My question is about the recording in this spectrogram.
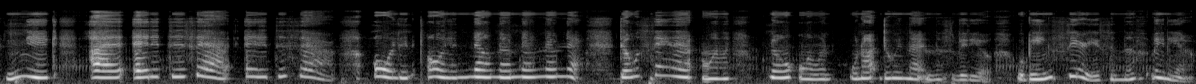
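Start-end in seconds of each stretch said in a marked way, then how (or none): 0.1-9.3 higher, louder mock fussing; mock scolding. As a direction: scold Orlin in a fussy imitation. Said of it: "when you go".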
